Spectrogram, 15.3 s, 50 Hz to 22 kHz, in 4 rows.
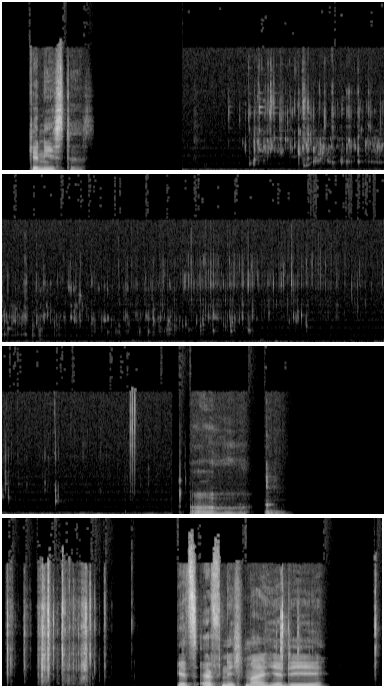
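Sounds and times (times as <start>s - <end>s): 
speech: 0.3s - 0.9s, 9.6s - 10.5s, 13.2s - 14.8s
hot water poured into a cup for tea: 2.2s - 8.4s
bubbly gurgle of poured water: 2.2s - 8.6s.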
